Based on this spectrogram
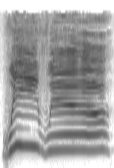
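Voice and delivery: put-on high drawn-out child voice; children chorusing in a high pitch; piglet children. A narrator's reading. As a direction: sing out like obedient little piglets. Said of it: "said Curly Tail and Flop Ear".

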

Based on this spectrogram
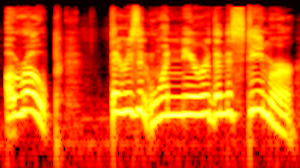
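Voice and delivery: high, dismayed exclamation; alarmed cry. A narrator's reading. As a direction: cry out at the setback. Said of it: "cried Mister Pertell".

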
